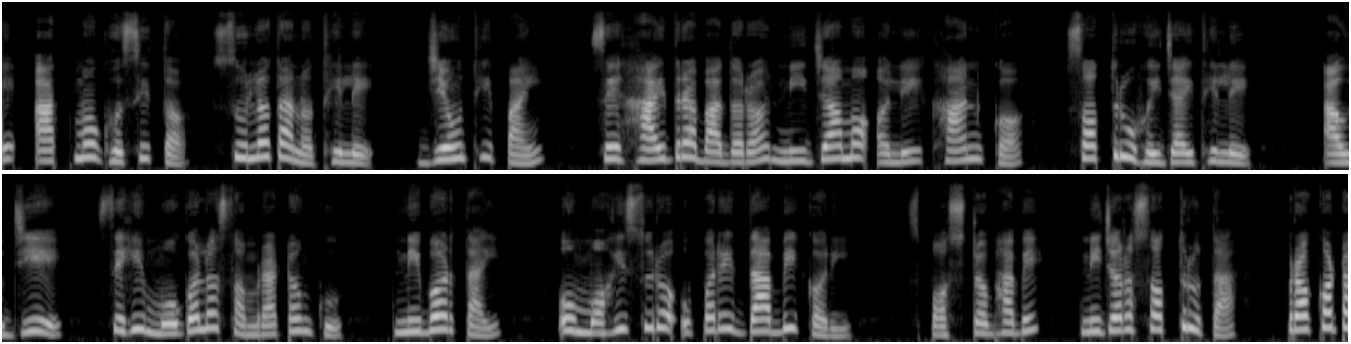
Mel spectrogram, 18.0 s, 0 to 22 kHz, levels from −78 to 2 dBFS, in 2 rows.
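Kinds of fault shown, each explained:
Sudden gain jump: gain was likely changed without a ramp, so speech and background noise drop together by about 6 dB from 3.11 to 3.29 s.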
